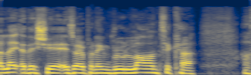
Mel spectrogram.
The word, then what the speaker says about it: Rulantica: And also, later this year is opening Rulantica. I'll say it correctly. Rulantica, which is going to be their new indoor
